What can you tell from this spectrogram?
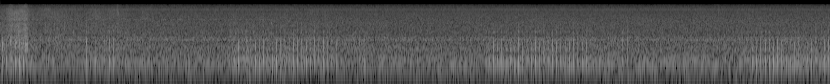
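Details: Domestic cat purring while being massaged, one of four pet cats indoors; steady pulsed purr in long bursts of about two seconds with short pauses between breaths, a faint electrical hum underneath.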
